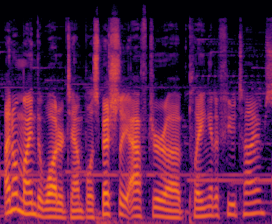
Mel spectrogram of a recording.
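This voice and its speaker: Fast and lively, this Canadian man speaks in a high-ish, slightly bright voice while streaming himself building Lego. He rambles casually, uses fillers, and trails off while trying to recall things, with faint game music in the background.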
